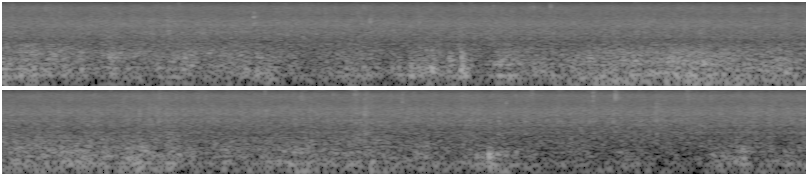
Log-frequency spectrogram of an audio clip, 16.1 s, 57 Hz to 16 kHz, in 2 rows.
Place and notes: Leavenworth St, Manhattan, KS, USA - binaural front porch thunderstorm
Midnight thunderstorm in Manhattan, KS. Recording starts a little before the front hits with some rolling thunder in the distance and light rain, then louder thunder as the front hits. Thunder peaks just after the 40 minute mark and is followed by heavier rain that slowly fades out as the storm passes. Recorded in spatial audio with a Zoom H2n, edited and mixed to binaural in Reaper using Rode Soundfield.
24 June 2022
